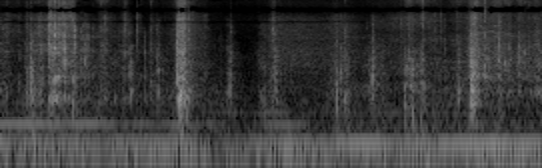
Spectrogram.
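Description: Cardboard boxes and a clear plastic package rustling and clicking as they are pulled from a shelf and handled, with scattered light clicks and one sharper click about a second and a half in. A steady low hum runs underneath.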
